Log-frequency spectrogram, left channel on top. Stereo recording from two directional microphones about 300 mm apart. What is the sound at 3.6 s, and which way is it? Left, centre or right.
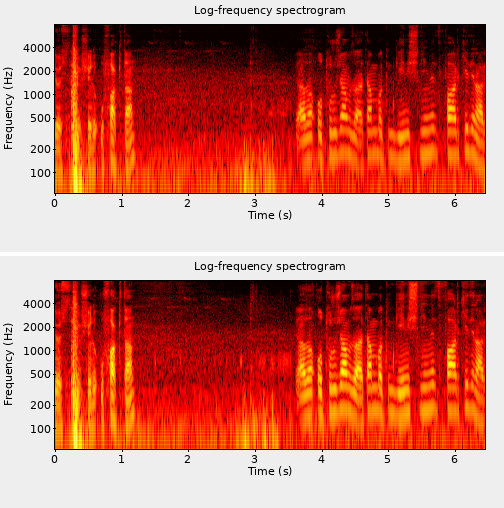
Speech, centre.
